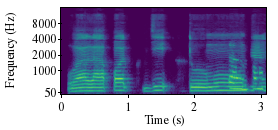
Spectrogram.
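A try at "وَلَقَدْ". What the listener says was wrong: Dalnya belum dapat. Walaqad dipantulkan dalnya.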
